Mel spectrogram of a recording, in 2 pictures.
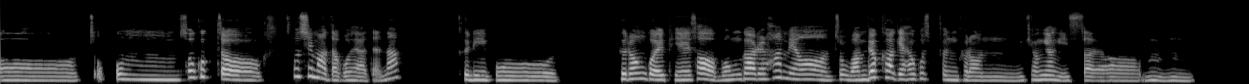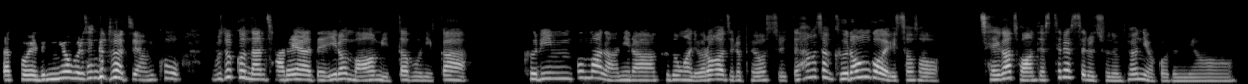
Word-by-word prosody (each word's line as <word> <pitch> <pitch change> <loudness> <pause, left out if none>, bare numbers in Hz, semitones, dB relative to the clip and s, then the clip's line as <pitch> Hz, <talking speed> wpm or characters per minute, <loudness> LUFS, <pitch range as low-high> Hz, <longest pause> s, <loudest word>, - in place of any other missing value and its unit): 어 185 -2 -2
쪼끔 220 -3 -1
소극적 225 - +2
소 - - -20 0.3
소심하다고 275 - +1
해야 180 -2 -2
되나? 275 - -3 0.6
그리고 195 -4 -1 0.6
그런 255 +1 +2
거에 215 -3 +4
비해서 210 +2 +3
뭔가를 235 +6 +2
하면 235 -8 0
좀 225 +1 -3
완벽하게 255 +6 +3
하고 240 +3 -2
싶은 220 -4 -5
그런 180 -3 -5
경향이 210 -2 0
있어요. 175 -1 -5
음음. 175 -3 -5 0.6
아 210 - +4
저의 220 -1 +5
능력을 265 +6 +4
생각하지 300 -4 +3
않고 220 +6 -3 0.3
'무조건 320 +6 +1
난 235 0 +4
잘해야 220 +2 +4
돼.' 200 -1 -3
이런 245 +2 +2
마음이 200 +1 +2
있다 190 +5 -1
보니까 185 +1 -1 0.6
그림뿐만 275 +3 0
아니라 195 0 -1
그동안 210 -3 -2
여러 190 +5 +2
가지를 200 -4 0
배웠을 190 0 -5
때 210 - -4
항상 330 +3 -1
그런 285 +8 +3
거에 265 -9 +5
있어서 185 -2 -4 0.4
제가 225 +6 +4
저한테 195 -4 +1
스트레스를 305 -2 -1
주는 180 -2 -6
편이었거든요. 165 -5 -5
210 Hz, 305 characters per minute, -23 LUFS, 190-250 Hz, 0.6 s, 저의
